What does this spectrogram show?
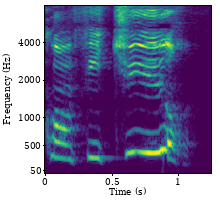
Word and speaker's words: confiture: dans le mot confiture on a confiture sur les syllabes écrites on a quatre syllabes quand je le prononce je dis confiture confiture ça devient trois syllabes seulement sur l'écriture on a 4 syllabes 4 syllabes et sur le oral on a que trois pour le pull-over pull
